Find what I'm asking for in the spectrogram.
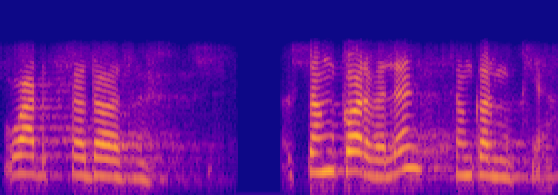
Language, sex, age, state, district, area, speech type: Maithili, female, 30-45, Bihar, Supaul, rural, conversation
